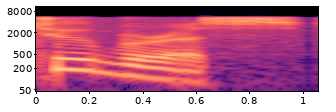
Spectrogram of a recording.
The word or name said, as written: tuberous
